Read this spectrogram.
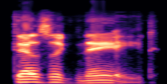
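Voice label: "designate", American English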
